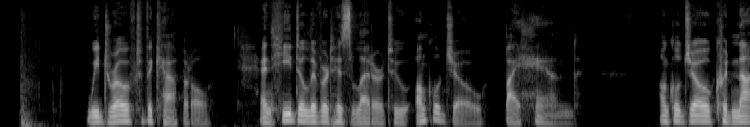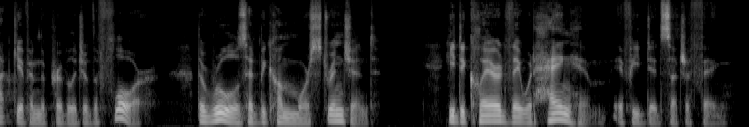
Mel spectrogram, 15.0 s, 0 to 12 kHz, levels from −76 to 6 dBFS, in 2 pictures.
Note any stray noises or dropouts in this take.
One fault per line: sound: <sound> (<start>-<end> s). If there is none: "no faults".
sound: thud (0.2-0.7 s)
